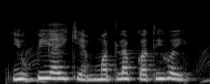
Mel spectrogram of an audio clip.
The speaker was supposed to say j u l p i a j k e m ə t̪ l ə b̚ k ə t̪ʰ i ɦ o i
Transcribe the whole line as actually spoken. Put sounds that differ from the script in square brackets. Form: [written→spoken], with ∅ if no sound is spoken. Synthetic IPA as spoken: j u [l→∅] p i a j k e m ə t̪ l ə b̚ k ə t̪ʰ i ɦ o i

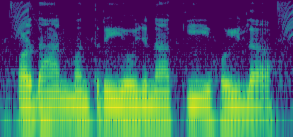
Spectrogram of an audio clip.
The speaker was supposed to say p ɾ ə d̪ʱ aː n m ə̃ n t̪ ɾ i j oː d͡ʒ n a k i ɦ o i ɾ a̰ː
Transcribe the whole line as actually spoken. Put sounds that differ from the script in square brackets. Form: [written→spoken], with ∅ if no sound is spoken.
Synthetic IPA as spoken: p ɾ ə d̪ʱ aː n m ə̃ n t̪ ɾ i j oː d͡ʒ n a k i ɦ o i [ɾ→l] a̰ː

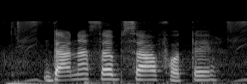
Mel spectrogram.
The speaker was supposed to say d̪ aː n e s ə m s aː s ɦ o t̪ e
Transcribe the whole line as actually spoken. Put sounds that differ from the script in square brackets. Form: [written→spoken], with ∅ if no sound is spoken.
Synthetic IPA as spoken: d̪ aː n [e→a] s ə [m→b] s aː [s→f] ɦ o t̪ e

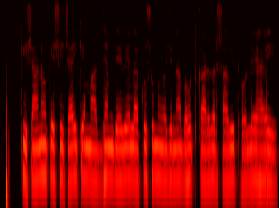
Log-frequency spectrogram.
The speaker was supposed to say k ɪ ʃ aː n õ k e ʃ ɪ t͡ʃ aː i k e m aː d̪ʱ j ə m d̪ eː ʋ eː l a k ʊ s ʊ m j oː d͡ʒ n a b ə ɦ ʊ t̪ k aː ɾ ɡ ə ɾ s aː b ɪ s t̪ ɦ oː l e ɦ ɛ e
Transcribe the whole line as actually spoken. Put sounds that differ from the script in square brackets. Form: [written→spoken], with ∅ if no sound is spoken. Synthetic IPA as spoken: k ɪ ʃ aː n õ k e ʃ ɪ t͡ʃ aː i k e m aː d̪ʱ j ə m d̪ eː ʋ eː l a k ʊ [s→ʃ] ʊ m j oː d͡ʒ n a b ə ɦ ʊ t̪ k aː ɾ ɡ ə ɾ s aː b ɪ [s→∅] t̪ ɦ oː l e ɦ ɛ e

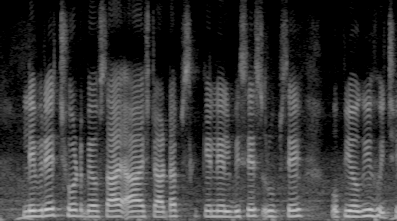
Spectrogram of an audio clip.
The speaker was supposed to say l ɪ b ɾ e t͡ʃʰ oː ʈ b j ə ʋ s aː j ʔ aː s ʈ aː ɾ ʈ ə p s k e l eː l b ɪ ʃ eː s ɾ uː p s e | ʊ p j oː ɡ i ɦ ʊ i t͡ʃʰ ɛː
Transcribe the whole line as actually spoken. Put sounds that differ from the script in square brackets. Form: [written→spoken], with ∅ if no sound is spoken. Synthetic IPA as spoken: l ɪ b ɾ e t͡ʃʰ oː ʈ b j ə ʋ s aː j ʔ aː s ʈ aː ɾ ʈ ə p s k e l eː l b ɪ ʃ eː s ɾ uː p s e | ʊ p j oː ɡ i ɦ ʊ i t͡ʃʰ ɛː

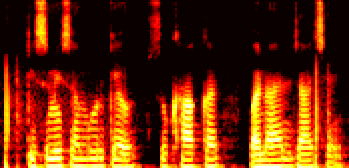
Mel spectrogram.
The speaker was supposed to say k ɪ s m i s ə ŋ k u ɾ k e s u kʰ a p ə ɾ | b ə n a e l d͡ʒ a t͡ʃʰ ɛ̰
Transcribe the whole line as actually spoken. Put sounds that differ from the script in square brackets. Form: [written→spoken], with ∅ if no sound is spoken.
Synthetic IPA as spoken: k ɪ s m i s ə ŋ [k→ɡ] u ɾ k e s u kʰ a [p→k] ə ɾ | b ə n a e l d͡ʒ a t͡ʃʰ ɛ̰

